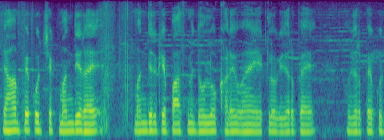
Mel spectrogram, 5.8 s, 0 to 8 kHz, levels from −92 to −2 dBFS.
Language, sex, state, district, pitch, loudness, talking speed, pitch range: Hindi, male, Maharashtra, Mumbai Suburban, 125 Hz, -18 LUFS, 250 wpm, 120-130 Hz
